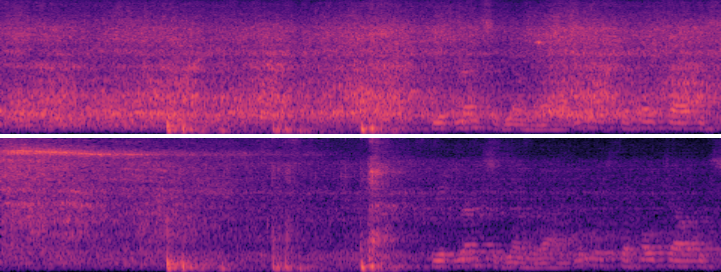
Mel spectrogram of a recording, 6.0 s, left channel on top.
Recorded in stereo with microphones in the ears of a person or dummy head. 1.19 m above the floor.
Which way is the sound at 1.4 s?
45° right (ahead or behind).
